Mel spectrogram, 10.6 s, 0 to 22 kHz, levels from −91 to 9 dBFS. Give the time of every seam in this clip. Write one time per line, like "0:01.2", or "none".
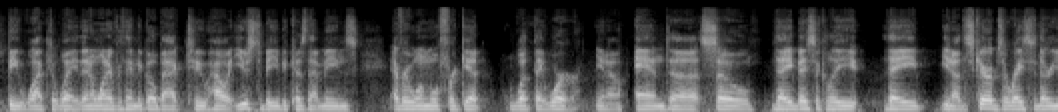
0:04.9
0:06.3
0:07.6
0:08.6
